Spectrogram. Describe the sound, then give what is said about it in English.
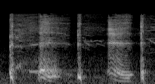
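Close, dry coughing: three sharp barks alternating with two longer, raspy, wheezing hacks in quick succession, with no talking. “He's got a cough and won't be able to make rehearsals tonight.”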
